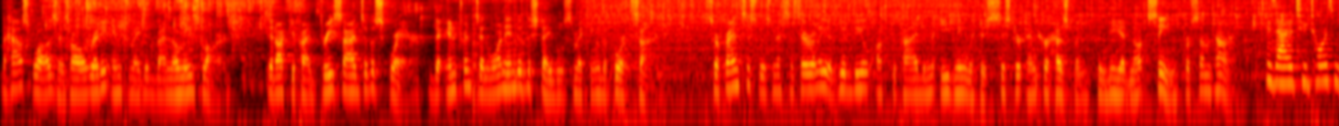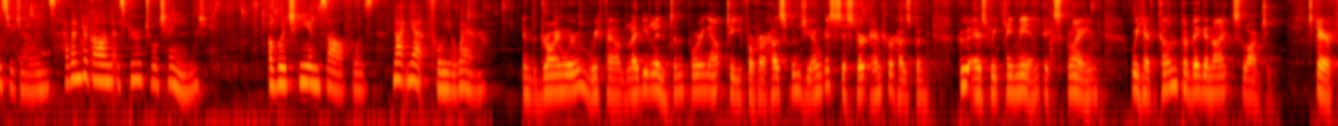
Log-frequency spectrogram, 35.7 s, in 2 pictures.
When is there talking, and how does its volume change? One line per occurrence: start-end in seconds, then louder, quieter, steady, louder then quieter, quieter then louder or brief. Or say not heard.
0.0-35.6 steady.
